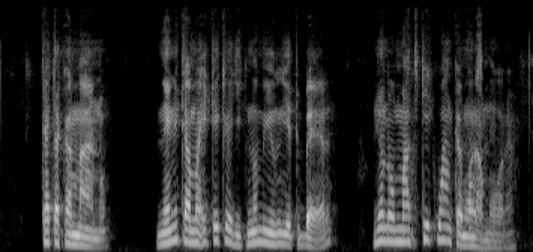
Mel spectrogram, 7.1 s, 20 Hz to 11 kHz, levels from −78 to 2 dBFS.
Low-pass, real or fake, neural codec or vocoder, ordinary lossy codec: 9.9 kHz; fake; codec, 24 kHz, 1 kbps, SNAC; none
